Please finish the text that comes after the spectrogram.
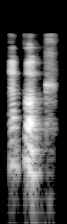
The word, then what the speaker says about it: epoch: The biggest problem here is we going to have to as a society are going to have to learn how to pronounce the word epoch. Epic. Epic. Say it with me, everybody.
